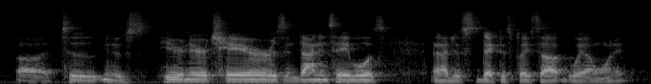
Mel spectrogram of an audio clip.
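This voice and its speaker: The speech moves at a moderate pace with monotone, flat intonation and a relaxed tone, and audible room echo fills the recording. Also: man, fairly low pitch for a man. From Jamaica. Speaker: military veteran and expat. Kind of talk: casual chat. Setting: home tour in condo.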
